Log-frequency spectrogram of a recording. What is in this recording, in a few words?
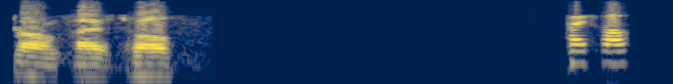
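Lakes Sheriff Lake Patrol, scanner audio trunk; MCSO Lakes 1 SheriffLakePatro; ThompsonPeakScot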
